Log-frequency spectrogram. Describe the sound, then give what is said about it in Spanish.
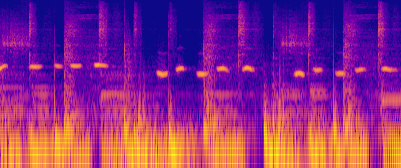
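A clear, high whistled melody of short repeated notes rides on top of loud, busy music with a steady beat, staying prominent through the whole stretch. “Ese chiflido, ese chiflido”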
